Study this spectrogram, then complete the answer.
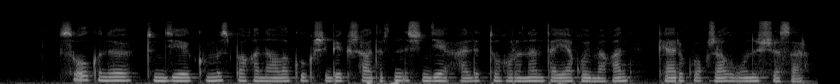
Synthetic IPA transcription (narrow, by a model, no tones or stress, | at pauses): so̞lˠkʲʰʏnɪt̪ʰʏnd̪e̞kʲʰʏmɪsbɑʁɑnɑlˠəkʲʰɵkʃɪbe̞kʃɑt̪əɾd̪əɴɪʃɪnd̪e̞ʔælɪt̪ʰʊʁəɾənɑnt̪ʰɑjɑqʰo̞jmɑʁɑŋ | kʲʰæɾɪkʰoqʒɑlˠwo̞nʏʃʒ̥ɑsɑɾ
